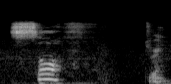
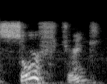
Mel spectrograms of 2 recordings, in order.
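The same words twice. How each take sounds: First: The vowel in 'soft' sounds like 'saw'. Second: The vowel in 'soft' sounds like 'so'. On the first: The speaker calls it right. "it's soft drink" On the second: The speaker calls it wrong. "It's not soft drink"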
